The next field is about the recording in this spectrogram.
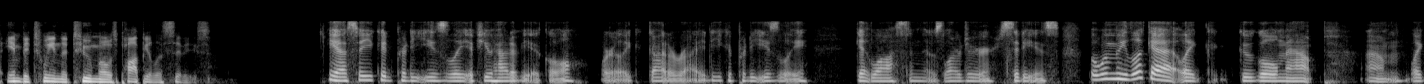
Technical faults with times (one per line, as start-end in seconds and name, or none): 0.00-14.24 Speex codec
